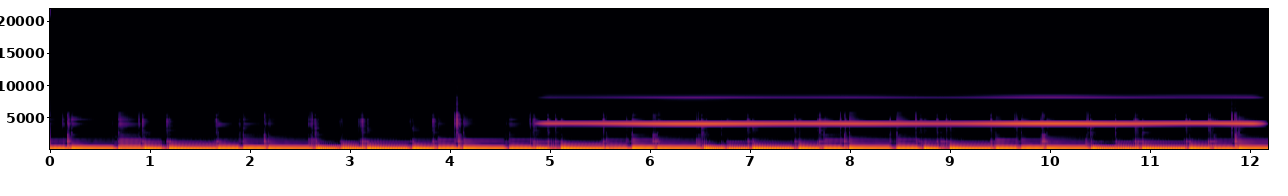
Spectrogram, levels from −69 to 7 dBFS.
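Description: A feedback whistle at 4.1 kHz enters at 4.81 s and runs to the end, roughly 10 dB beneath the sound. It is likely a speaker-to-microphone loop held just short of runaway.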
